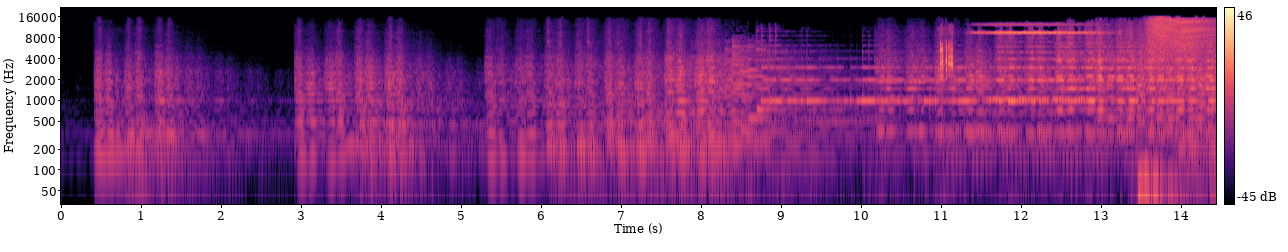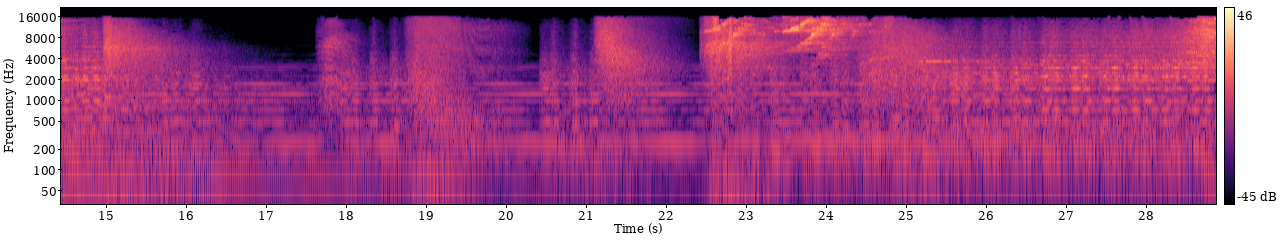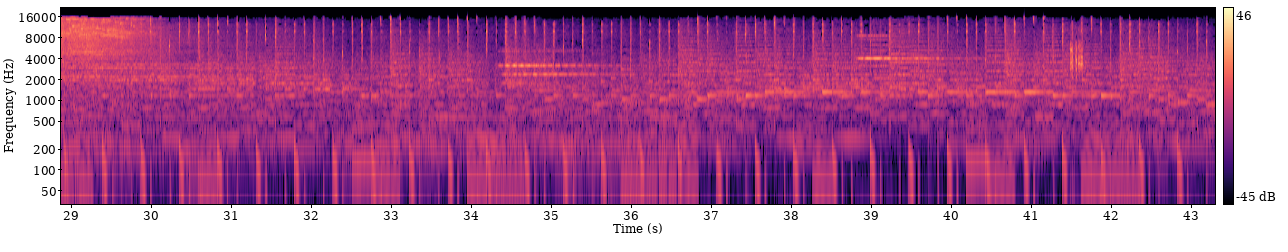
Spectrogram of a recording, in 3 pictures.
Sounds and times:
Music: 0.0s - 43.3s.

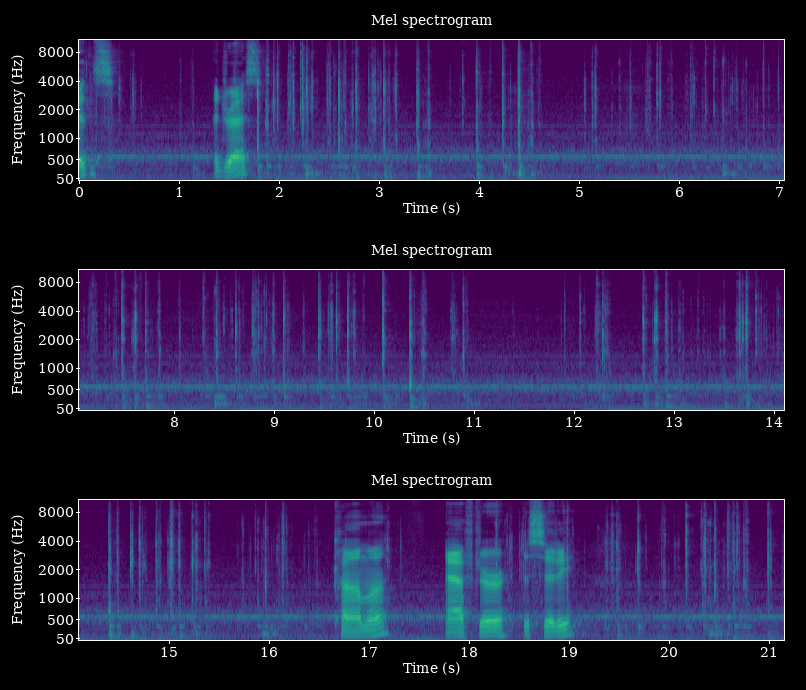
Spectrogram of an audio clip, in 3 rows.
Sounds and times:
Speech: 0.0s - 0.4s, 1.4s - 1.9s, 16.7s - 19.1s
Typing: 1.7s - 11.0s, 11.9s - 16.6s, 19.3s - 21.1s.

